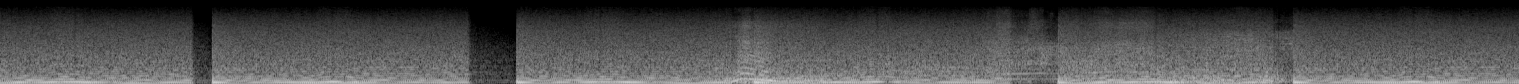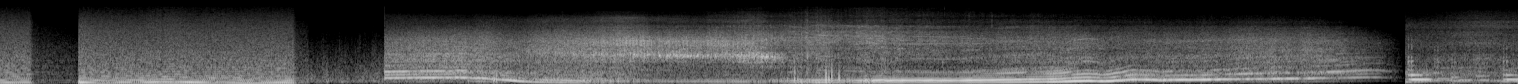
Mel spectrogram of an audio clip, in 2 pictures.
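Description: Music with a steady beat, mixed with the BMW S1000XR's inline-four engine revving, broken by several abrupt cuts. For the last ten seconds the engine is heard on its own: its pitch falls steeply, then climbs and wavers under a rough hiss.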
